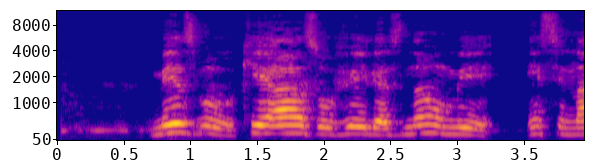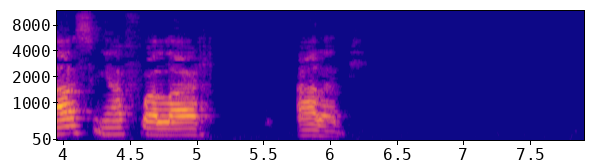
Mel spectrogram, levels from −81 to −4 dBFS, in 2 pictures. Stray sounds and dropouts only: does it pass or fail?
pass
